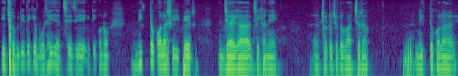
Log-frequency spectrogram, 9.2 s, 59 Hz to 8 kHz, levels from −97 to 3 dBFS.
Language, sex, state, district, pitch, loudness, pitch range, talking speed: Bengali, male, West Bengal, North 24 Parganas, 110 Hz, -26 LUFS, 105-115 Hz, 105 wpm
